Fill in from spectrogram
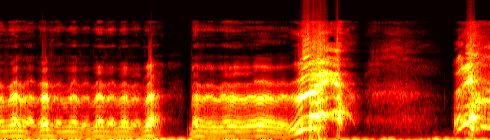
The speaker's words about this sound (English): Fucking hell, that serves me right, doesn't it? That was the heavy metal god striking me down with a cough there.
